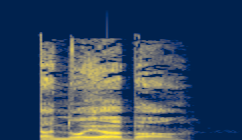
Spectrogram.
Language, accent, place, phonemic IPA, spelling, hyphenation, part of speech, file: German, Germany, Berlin, /ɛɐ̯ˈnɔɪ̯ɐbaːɐ̯/, erneuerbar, er‧neu‧er‧bar, adjective, De-erneuerbar.ogg
- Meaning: renewable, sustainable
